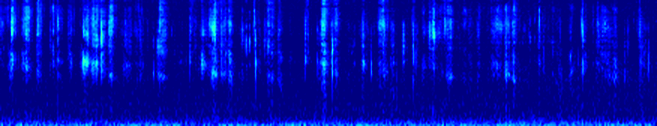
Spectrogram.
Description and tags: The sound of a small dog (Specifically, a miniature poodle) crunching and munching on cheese crackers with a good sound. This could be used for alien sounds, or any kind of munching. Or you know, if you have the need for a small dog eating crackers, go for it.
